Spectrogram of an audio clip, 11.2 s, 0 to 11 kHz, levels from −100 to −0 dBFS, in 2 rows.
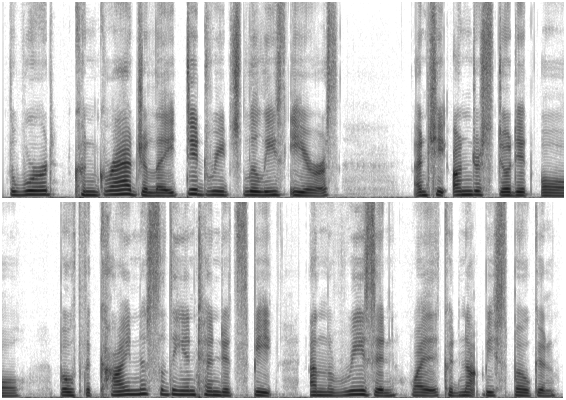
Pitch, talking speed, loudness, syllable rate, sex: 190 Hz, 145 wpm, -18 LUFS, 4.3 syllables/s, female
